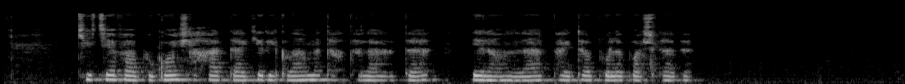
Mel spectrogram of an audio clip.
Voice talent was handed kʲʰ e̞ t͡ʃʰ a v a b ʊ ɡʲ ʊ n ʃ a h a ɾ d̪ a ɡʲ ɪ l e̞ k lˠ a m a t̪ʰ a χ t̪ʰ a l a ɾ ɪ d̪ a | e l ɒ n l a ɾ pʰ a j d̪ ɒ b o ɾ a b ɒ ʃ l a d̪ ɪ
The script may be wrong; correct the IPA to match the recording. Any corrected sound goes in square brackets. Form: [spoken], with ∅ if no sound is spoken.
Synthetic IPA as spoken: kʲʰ e̞ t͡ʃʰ a v a b ʊ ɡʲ ʊ n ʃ a h a ɾ d̪ a ɡʲ ɪ [ɾ] e̞ k lˠ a m a t̪ʰ a χ t̪ʰ a l a ɾ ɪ d̪ a | e l ɒ n l a ɾ pʰ a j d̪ ɒ b o [l] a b ɒ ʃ l a d̪ ɪ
